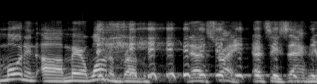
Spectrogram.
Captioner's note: laugh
